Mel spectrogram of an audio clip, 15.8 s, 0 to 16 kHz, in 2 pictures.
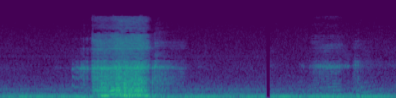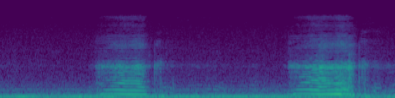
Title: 👃 本日のイビキ / Snoring Sleep Sound 2024/12/25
